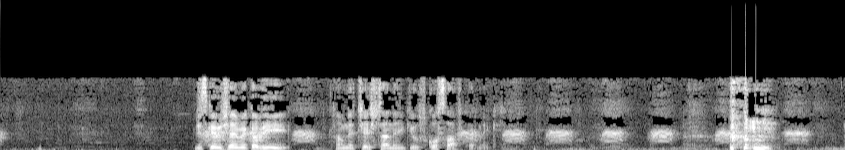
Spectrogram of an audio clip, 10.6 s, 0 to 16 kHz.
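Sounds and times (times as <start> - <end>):
speech: 2.4 - 6.5, 9.5 - 9.8
crow cawing: 2.5 - 4.1, 5.7 - 10.2.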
